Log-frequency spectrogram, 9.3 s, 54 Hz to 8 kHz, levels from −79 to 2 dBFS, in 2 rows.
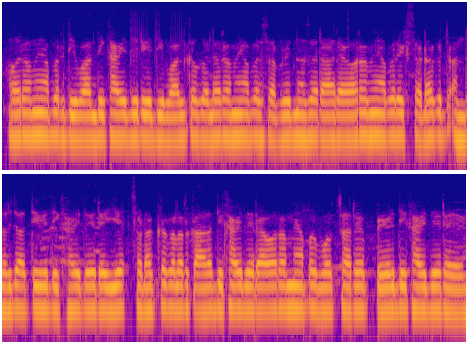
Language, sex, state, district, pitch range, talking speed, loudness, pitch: Hindi, male, Jharkhand, Jamtara, 140-145 Hz, 325 wpm, -17 LUFS, 140 Hz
